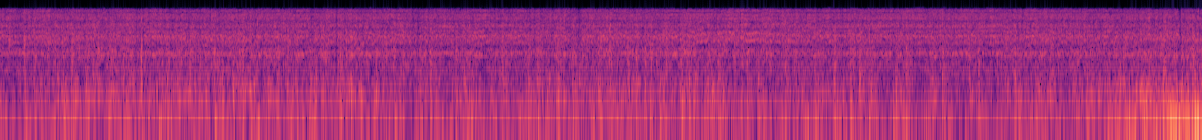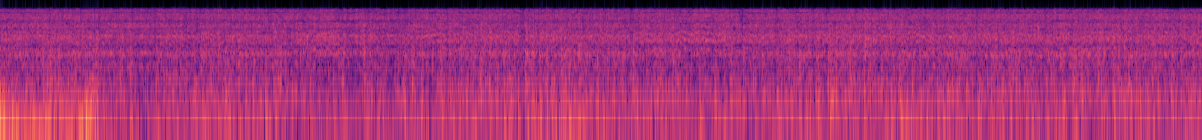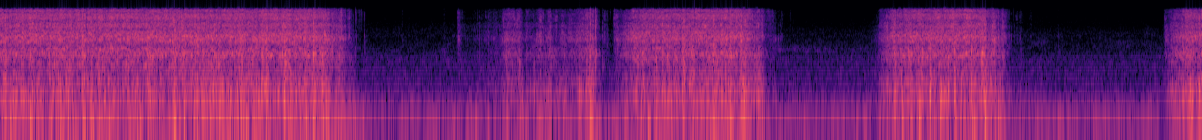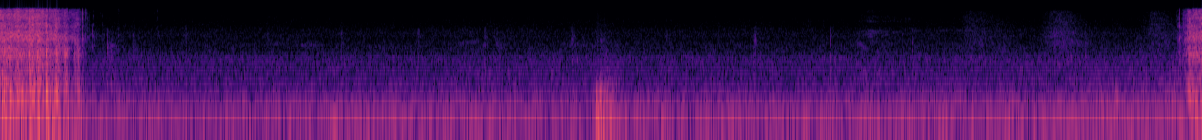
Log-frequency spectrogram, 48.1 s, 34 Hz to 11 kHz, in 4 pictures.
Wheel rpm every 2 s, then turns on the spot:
160, 160, 160, 160, 160, 160, 160, 160, 160, 160, 160, 160, 160, 110, 20, 90, 60, 20, 40, 0, 0, 0, 0, 10.
28-30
